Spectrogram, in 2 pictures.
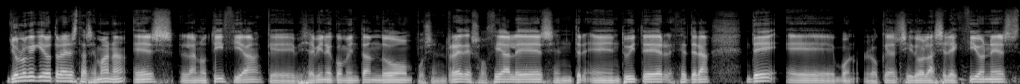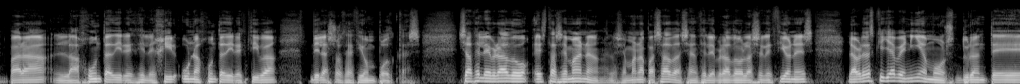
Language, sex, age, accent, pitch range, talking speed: Spanish, male, 30-49, Spanish, 100-120 Hz, 180 wpm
